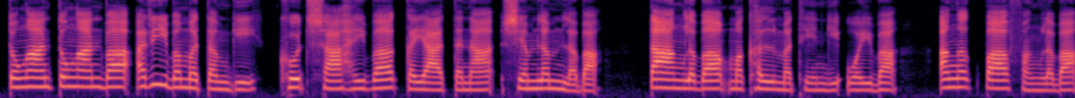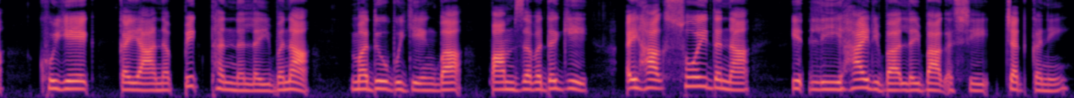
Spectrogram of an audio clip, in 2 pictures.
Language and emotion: Manipuri, neutral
